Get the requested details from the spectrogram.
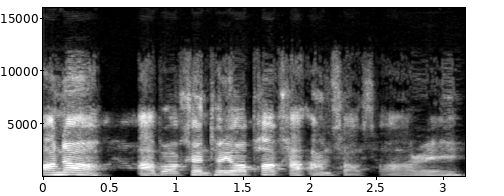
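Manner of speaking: put-on Filipino accent. Imitating the hacker from the Philippines: imitating a Filipino hacker's accent. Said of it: "Is that how he talks?".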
